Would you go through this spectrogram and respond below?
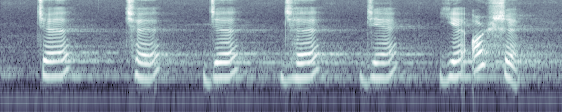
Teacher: इन सभी में तालू का प्रयोग होता है तो यह तालव्य के नाम से जाने जाते हैं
